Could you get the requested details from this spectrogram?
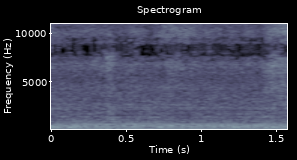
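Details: Clothes dryer after repair, running normally: a low, steady drum rumble and even hum with no squeal. Fixed by cleaning the shaft and lubricating the plain metal-on-metal bore, which has no roller bearing.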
